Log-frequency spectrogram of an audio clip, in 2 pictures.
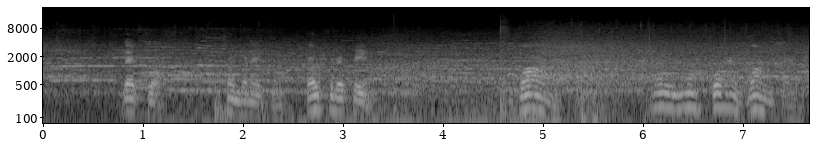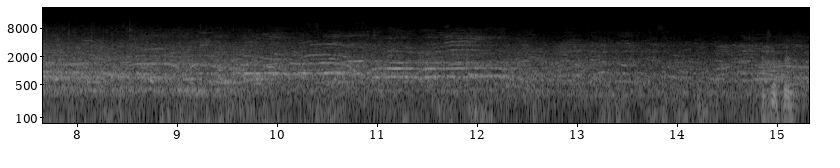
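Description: A crowd cheers and murmurs.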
